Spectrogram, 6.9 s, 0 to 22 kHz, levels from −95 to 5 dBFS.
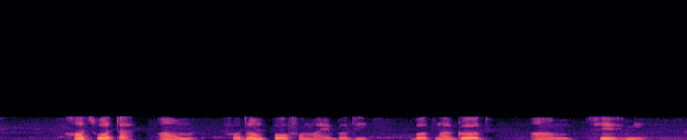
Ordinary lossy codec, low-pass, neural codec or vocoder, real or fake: none; 3.6 kHz; codec, 16 kHz in and 24 kHz out, 2.2 kbps, FireRedTTS-2 codec; fake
